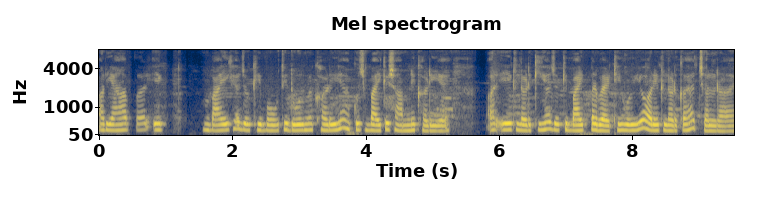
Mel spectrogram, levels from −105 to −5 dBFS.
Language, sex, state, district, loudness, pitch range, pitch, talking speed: Hindi, female, Uttar Pradesh, Hamirpur, -17 LUFS, 195-215 Hz, 205 Hz, 220 wpm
